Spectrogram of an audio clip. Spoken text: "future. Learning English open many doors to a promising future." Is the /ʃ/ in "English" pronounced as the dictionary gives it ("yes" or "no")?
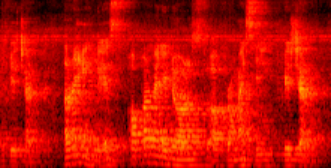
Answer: no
